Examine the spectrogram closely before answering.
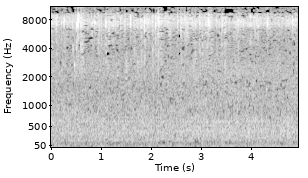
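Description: Steady rain falling on grass and plants, an even hiss with scattered ticks of single drops.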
